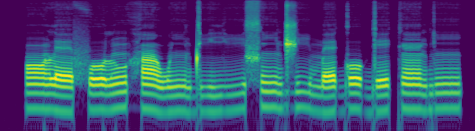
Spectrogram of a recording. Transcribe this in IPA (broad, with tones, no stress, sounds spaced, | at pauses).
ɔ̃˧ l ɛ˨ f o˧ l ũ˦ h ã˦˨ w ĩ˨ d i˨ j i˨˦ s ĩ˦ d͡ʒ i˦˨ m ɛ˨˦ ɡ o˦˨ ɡ e˨˦ k ɛ̃˦ ɡ ĩ˦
